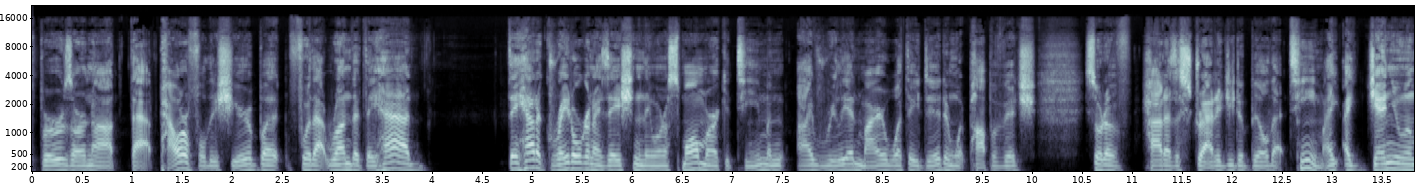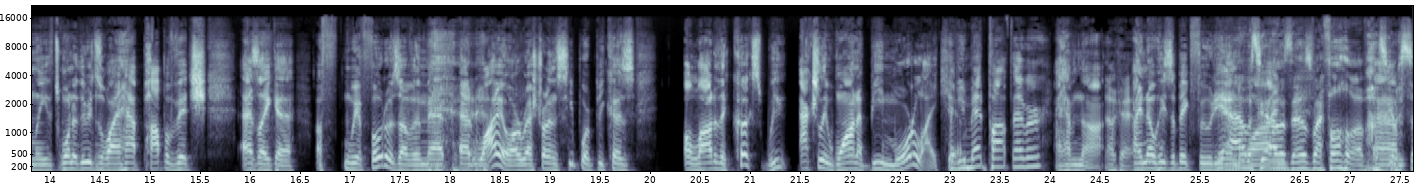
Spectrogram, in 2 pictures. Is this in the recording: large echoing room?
no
